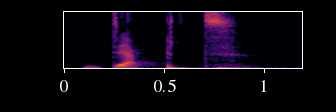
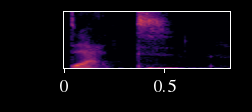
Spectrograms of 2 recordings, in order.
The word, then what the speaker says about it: debt: This is about silent B's. So here we go. Don't say debt. It's actually debt.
